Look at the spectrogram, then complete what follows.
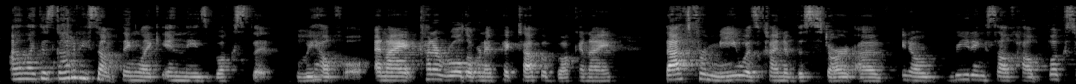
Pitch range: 175-225 Hz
